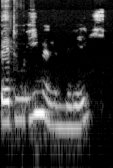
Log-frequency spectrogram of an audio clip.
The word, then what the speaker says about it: Beduinenmilch: You pronounce it Beduinenmilch, Bedouin's milk, and But what about the other name?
